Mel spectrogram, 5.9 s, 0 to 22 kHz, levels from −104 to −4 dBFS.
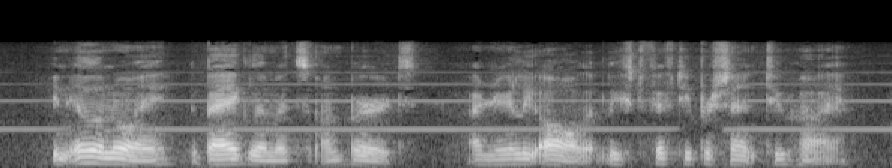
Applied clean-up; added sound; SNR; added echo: none; Trumpet; 20 dB; none.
